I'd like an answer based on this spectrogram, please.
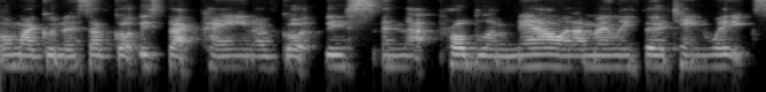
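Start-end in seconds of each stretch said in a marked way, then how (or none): none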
